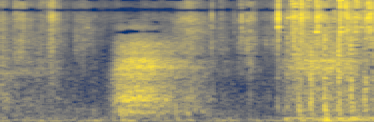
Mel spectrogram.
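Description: Mostly quiet, with one short, soft hiss-like noise about a second in. A low rumble starts near the end.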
